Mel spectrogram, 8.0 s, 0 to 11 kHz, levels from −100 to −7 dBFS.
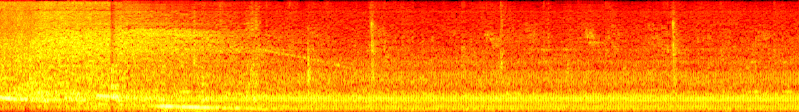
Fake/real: real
